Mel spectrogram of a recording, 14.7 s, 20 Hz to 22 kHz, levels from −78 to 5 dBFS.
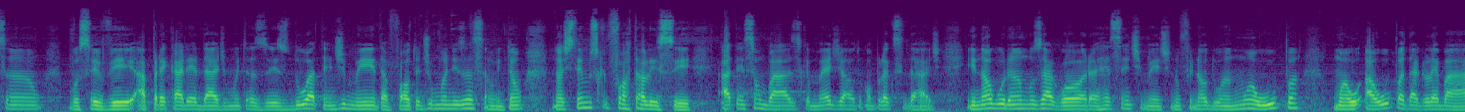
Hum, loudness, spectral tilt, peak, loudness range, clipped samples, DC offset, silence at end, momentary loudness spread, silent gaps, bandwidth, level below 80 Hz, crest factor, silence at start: none; -18 LUFS; -6 dB/octave; -2 dBFS; 2 LU; under 0.1%; under 0.1%; 0 s; 8 LU; none; 15.5 kHz; -46 dBFS; 16 dB; 0 s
